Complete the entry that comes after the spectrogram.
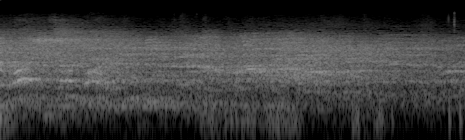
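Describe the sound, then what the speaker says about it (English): A loud crowd roars and cheers continuously at a roller derby match between Argentina and Australia, while a commentator talks over the noise. "the crowd making a huge noise"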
